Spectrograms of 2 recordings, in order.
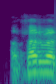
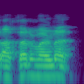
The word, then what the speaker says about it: Atharva: Atharva Ragasya, not Atharvana. Atharvana, it becomes what we call Shakti Bhakti, Atharvana. That we know, actually the print also might be wrong. One extra letter is a syllable. So Atharva Ragasya. But basically, Nakaranta Pullinga Shabda. Last letter is M for Atharva. Generally, we make always mistake that we Atharvana Veda. We always say Atharvana Veda.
